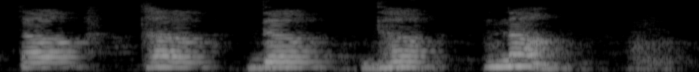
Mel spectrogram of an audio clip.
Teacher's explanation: दांत पे टच हो रही है हमारी जीभ, तो त वर्ग का उच्चारण स्थान है हमारा दंत, हमारे दांत।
